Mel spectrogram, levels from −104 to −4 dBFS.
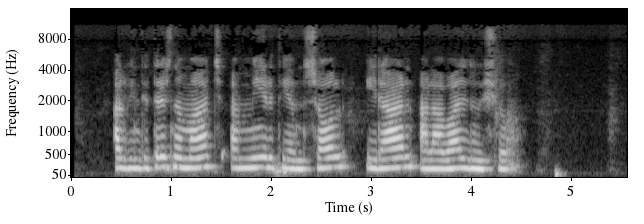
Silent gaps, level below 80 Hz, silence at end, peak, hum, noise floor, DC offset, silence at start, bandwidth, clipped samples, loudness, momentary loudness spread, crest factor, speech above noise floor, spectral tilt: none; -50 dBFS; 0.65 s; -8 dBFS; none; -63 dBFS; under 0.1%; 0.45 s; 11 kHz; under 0.1%; -23 LUFS; 13 LU; 16 dB; 41 dB; -7 dB/octave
